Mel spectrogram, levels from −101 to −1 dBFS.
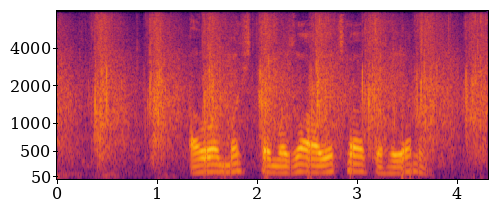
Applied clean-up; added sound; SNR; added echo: none; Applause; 3 dB; none.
